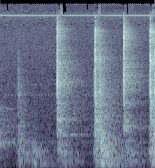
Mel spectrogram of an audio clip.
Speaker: But before I do that, these doors seem to be closing pretty good, but I can tell the edge of this door is rubbing on the side of that door.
